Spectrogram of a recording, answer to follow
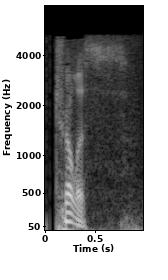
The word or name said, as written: Trellised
